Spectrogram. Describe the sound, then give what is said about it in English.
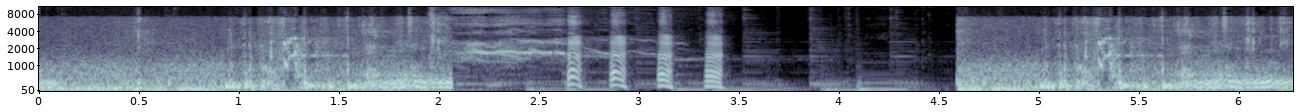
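A dog barks at the mailman, a quick run of five or six sharp, high, fairly loud barks, set between stretches of people talking. “It continues to bark at the mailman afterwards.”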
